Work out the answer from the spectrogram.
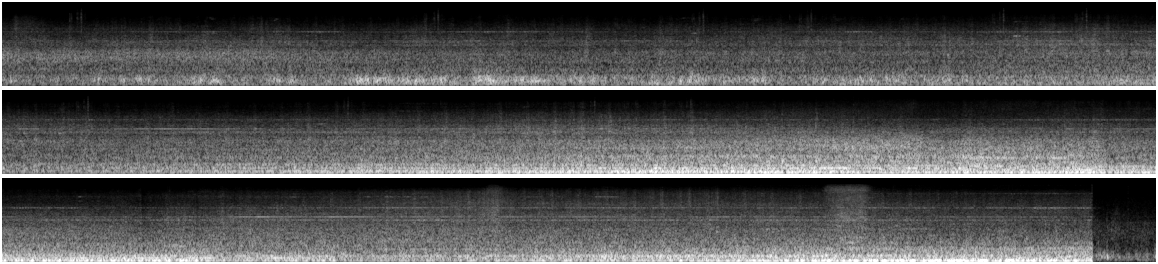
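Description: Train passing close by. A low engine rumble grows louder through the second half, then cuts off suddenly just before the end.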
